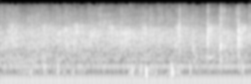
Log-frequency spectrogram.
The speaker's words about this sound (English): So can y'all give God a round of applause today?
